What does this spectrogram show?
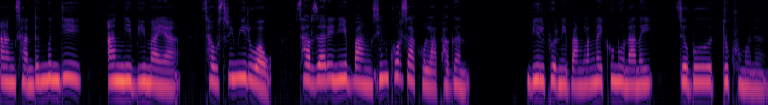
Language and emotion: Bodo, sad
